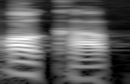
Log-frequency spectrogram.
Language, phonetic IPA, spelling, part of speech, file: Polish, [ˈɔkap], okap, noun, Pl-okap.ogg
